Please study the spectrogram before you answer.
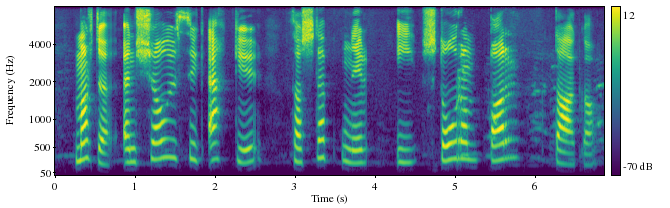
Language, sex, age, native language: Icelandic, male, 18-19, English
